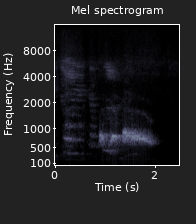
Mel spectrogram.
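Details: A pair of spotted doves, còi vang and thổ xịn types from northern Vietnam, kept at a Ba Vì bird farm. A brief murmur comes first, then one long, drawn-out throaty coo that fades out.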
